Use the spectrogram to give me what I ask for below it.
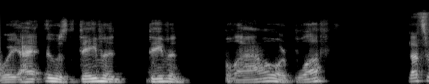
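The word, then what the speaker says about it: Blough: Yeah, it was David Blau or Bluff. That's right, Blau. Was he a Blau or a Bluff? I don't remember the pronunciation. Blau, David Blau, Desmond Ritter.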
